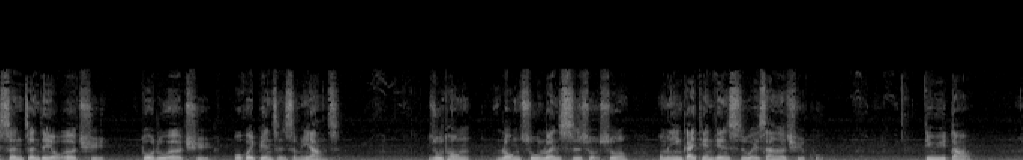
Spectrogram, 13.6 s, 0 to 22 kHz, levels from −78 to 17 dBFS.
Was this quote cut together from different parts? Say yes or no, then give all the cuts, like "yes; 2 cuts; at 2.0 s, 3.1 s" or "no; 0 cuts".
no; 0 cuts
